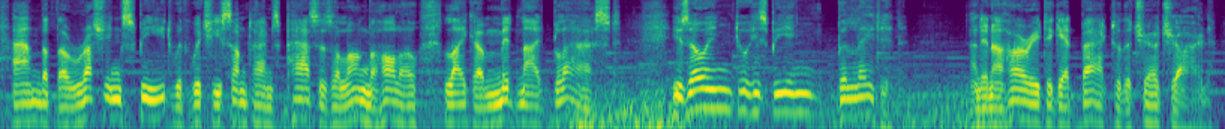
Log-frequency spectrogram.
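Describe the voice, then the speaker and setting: A man with a low voice reads a classic tale as a narrator. His delivery is formal and measured, taken at a slow pace, with music playing softly behind him. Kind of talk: scripted literary narration of a classic folk tale.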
